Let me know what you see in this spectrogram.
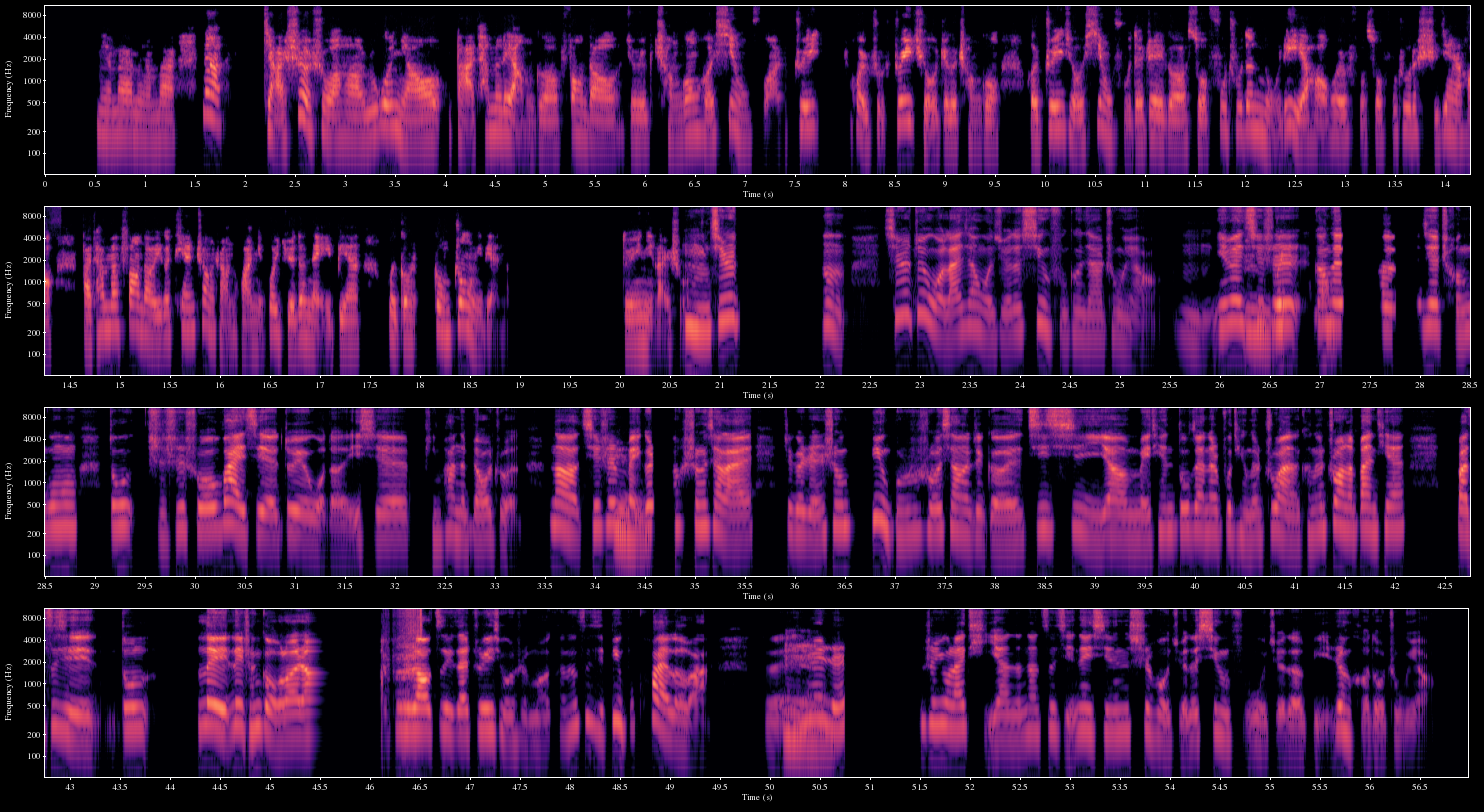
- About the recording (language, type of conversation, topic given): Chinese, podcast, 你会如何在成功与幸福之间做取舍？
- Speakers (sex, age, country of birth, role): female, 30-34, China, guest; female, 35-39, China, host
- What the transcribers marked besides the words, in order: unintelligible speech; other background noise; unintelligible speech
